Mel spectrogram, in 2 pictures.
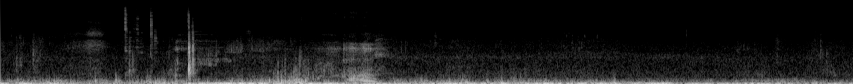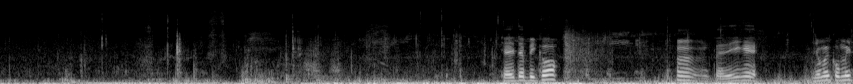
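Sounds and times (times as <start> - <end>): wind buffeting microphone: 0.0 - 17.0
small boat rumbling: 7.0 - 16.6.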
